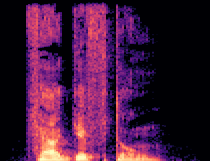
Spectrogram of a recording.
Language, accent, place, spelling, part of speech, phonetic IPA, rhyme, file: German, Germany, Berlin, Vergiftung, noun, [fɛɐ̯ˈɡɪftʊŋ], -ɪftʊŋ, De-Vergiftung.ogg
- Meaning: poisoning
